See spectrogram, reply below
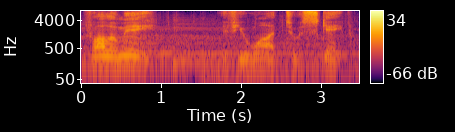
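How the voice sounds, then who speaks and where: A man voicing a weary, knowing police detective in a dramatic story, speaking in a measured, cryptic way. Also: medium pitch, music in the background, close to an everyday voice. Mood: weary, appraising. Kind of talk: dramatic audiobook character voice.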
